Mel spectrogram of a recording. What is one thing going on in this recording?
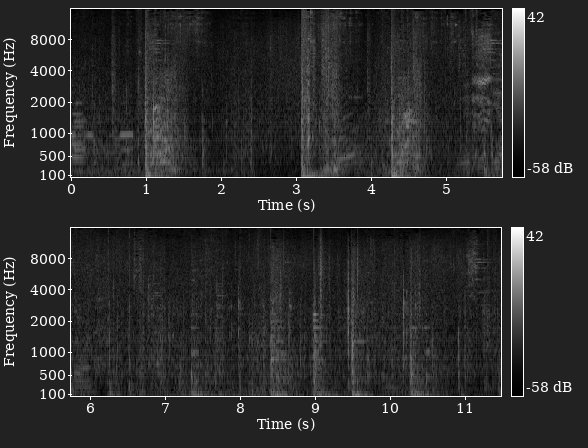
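Heavy thuds and knocks sound repeatedly.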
